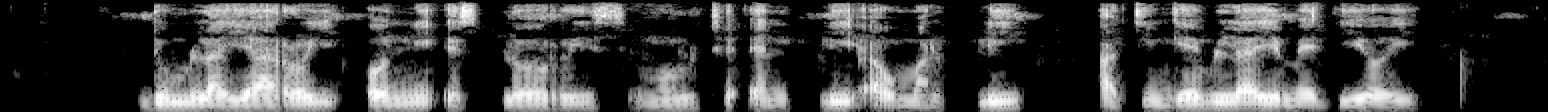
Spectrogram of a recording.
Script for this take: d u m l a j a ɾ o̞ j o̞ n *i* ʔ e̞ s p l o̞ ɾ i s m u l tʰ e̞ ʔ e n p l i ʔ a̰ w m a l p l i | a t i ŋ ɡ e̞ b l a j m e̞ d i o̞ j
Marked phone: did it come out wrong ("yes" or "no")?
no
